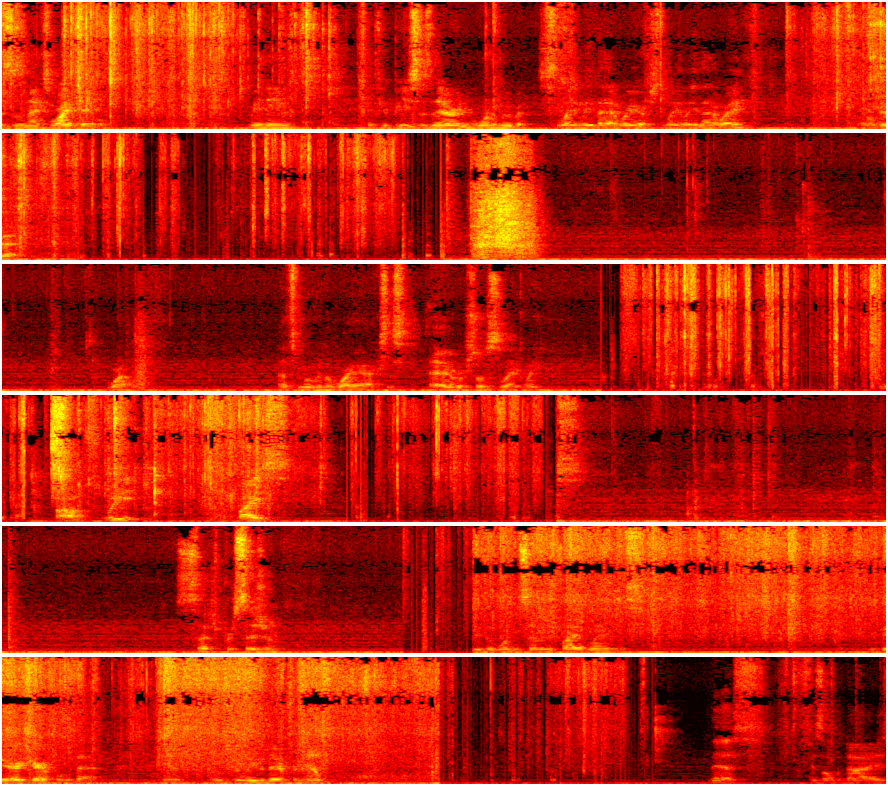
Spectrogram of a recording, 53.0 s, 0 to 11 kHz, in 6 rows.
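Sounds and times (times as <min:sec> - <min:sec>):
packaging rustling and crinkling: 0:00.0 - 0:03.7, 0:07.8 - 0:13.2, 0:23.8 - 0:32.0, 0:39.6 - 0:50.8
steady low hum: 0:00.0 - 0:53.0
low rumble: 0:24.8 - 0:52.0.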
